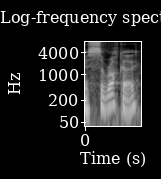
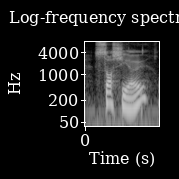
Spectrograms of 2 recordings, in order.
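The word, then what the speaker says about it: Soccio: Forever until today, I thought it was Gino Sirocco, like the Volkswagen, but it's not. So Gino Socio, or Socio, his tune Dance to Dance from the album Outline.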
